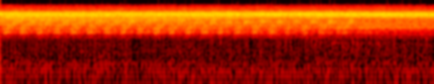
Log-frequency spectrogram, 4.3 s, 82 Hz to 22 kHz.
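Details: Cicadas singing on a hot 37°C July morning in Gifu Prefectural Centennial Park, Japan, woodland walk: a dense, loud, high buzzing that throbs quickly and evenly, about three pulses each second, without a break.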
